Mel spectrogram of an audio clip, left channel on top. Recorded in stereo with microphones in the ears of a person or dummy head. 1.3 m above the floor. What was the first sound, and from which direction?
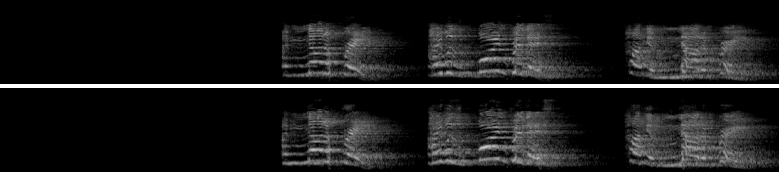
A shout, 45° right (ahead or behind).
